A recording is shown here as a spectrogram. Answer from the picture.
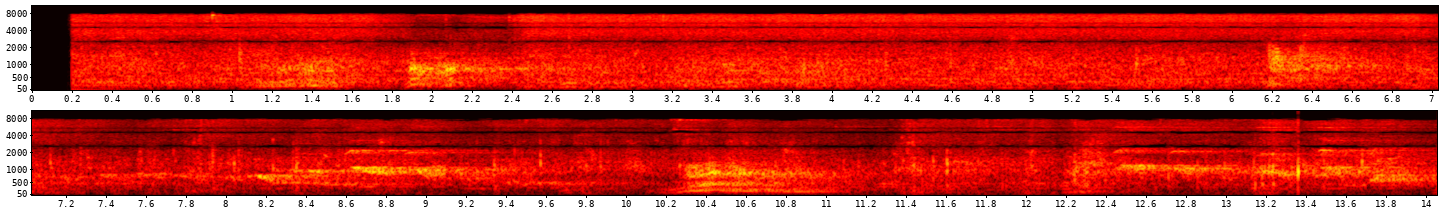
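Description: Dogs playing right at the microphone, with a few short vocal sounds from them about halfway through and a rumble of scuffling and handling noise.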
